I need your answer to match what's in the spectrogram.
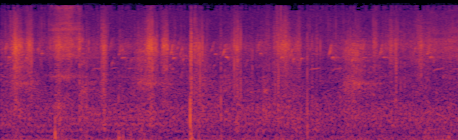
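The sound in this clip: Footsteps of people walking along an outdoor path: a few sparse, irregular footfalls, soft and faint over a steady background hiss.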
